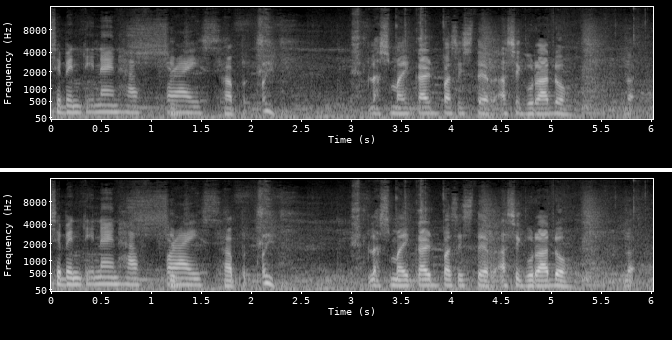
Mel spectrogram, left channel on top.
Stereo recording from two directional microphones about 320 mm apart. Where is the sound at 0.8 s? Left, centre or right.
Left.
